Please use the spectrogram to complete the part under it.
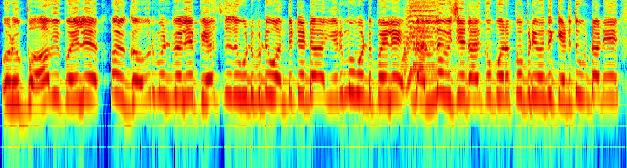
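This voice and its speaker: A man performs cartoon voice work as a dramatic, lovesick young hothead, his delivery wailing and over the top. The pitch is extremely high with little movement, the pace quick and the tone fairly bright. Background hiss is audible.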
